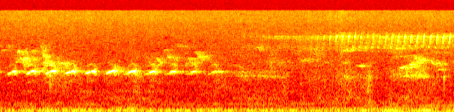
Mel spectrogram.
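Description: Faint birdsong: a bird repeating a short chirp about five times a second for some two seconds, then a higher, thin, fast trill near the end, over a low steady rumble.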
